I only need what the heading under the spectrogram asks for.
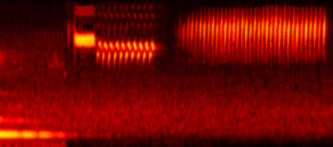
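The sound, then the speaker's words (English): Bird song: a short clear whistle runs into a quick trill of repeated notes, then after a brief pause a longer, buzzy rapid trill swells and rings on, fairly loud. “Then came back to Earth with their song.”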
